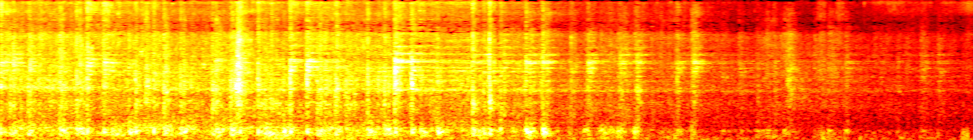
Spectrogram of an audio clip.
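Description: Electric multiple unit commuter train passing close by, its wheels clattering over the rail joints. The sound fades away after about seven seconds as the last car goes by.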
